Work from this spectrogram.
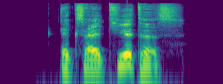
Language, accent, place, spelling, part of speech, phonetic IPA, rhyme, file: German, Germany, Berlin, exaltiertes, adjective, [ɛksalˈtiːɐ̯təs], -iːɐ̯təs, De-exaltiertes.ogg
- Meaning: strong/mixed nominative/accusative neuter singular of exaltiert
